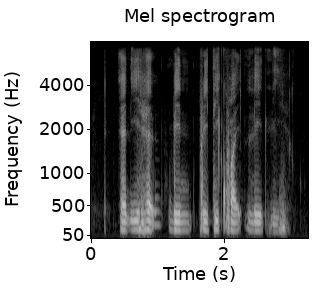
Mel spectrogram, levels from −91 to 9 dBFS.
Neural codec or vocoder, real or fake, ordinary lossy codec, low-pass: none; real; Opus, 64 kbps; 7.2 kHz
